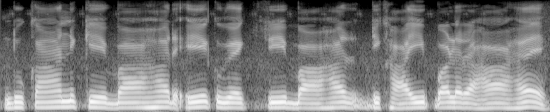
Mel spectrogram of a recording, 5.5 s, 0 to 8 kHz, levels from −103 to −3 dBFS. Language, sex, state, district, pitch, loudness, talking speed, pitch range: Hindi, male, Bihar, Kaimur, 135 Hz, -13 LUFS, 110 wpm, 125-135 Hz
